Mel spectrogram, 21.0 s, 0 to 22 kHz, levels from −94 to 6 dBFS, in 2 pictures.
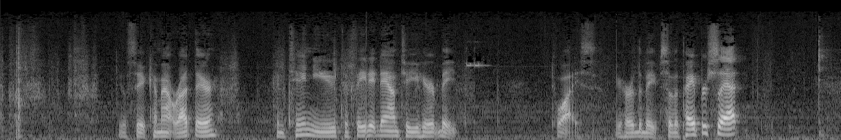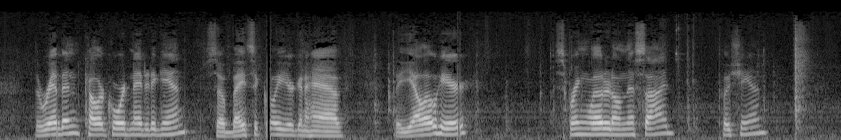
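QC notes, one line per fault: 2.33, 4.56, 7.70, 11.22 and 12.82 s: block of digital silence. Abrupt dropouts of about 12 ms (8.5 ms at 7.70 s), which fits missed output buffers (512 samples at four of them).
13.84–13.89 s and 16.23–16.26 s: gap at a join of encoded pieces. Silences of 45 ms and 28 ms, smeared at the edges, from untrimmed encoder delay and padding where the pieces were joined. The sound resumes where it stopped.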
